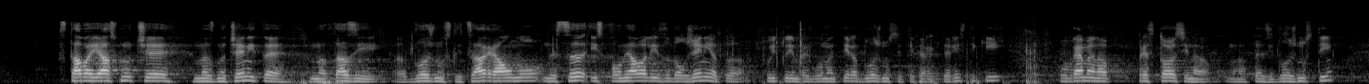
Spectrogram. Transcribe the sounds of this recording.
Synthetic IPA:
st̪avəjasnot͡ʃɛnɐznɐt͡ʃɛnit̪ɛnɐt̪azid̪lˠɤʒnost̪lit̪saɾɛalˠnonɛsəʔispɐlˠnʲjavɐlizɐd̪ɐlˠʒɛniət̪əkoit̪oimɾɛɡlˠɐmɛnt̪iɾəd̪̚d̪lˠɤʒnosit̪ɛxɐɾɐk̚t̪ɛɾist̪ik̟i | povɾɛmɛnɐpɾɛst̪ɔjəsinɐt̪ɛzid̪lˠɤʒnost̪i

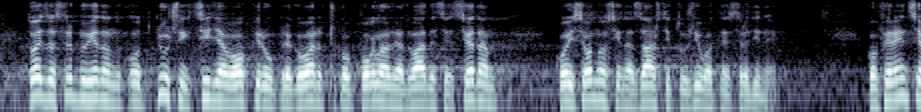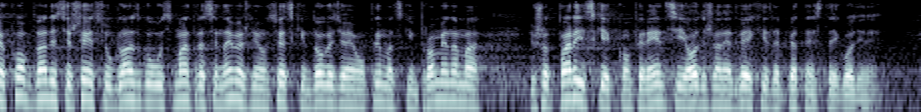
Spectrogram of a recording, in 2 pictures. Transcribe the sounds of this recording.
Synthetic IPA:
t̪oːje̞zasr̩bijuje̞d̪anod̪kʎuːt͡ʃnixt̪siːʎe̞ʋao̞kʋiɾupɾe̞ɡo̞ʋaɾat͡ʃko̞ɡ̚po̞ɡlˠaʋʎad̪ʋaːd̪e̞se̞t̪se̞d̪am | ko̞jiseo̞d̪nosinazaːʃt̪it̪uʒiʋo̞t̪ne̞sɾe̞d̪inḛ | ko̞nfe̞ɾe̞nt̪sijaxo̞pd̪ʋaːd̪e̞set̪ʃe̞ːst̪uɡlˠazɡo̞ʋusmaːt̪ɾase̞najʋaʒnijo̞msje̞t̪skimd̪o̞ɡad͡ʑajimoklimat̪skimpɾo̞me̞nama | jo̞ʃo̞d̪paɾiske̞ko̞nfe̞ɾe̞nt̪sijeo̞d̪r̩ʒane̞d̪ʋeːxiʎad̪epe̞t̪nast̪e̞ɡo̞d̪ḭnḛ

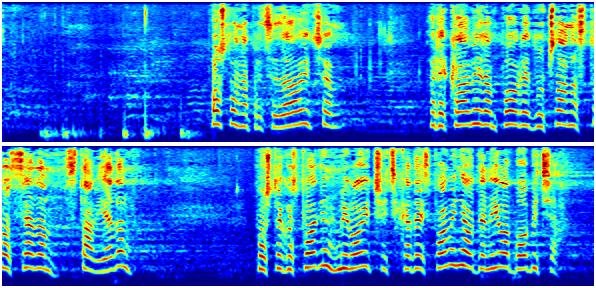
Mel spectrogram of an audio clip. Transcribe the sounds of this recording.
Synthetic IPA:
po̞ʃt̪oanapɾet̪sje̞d̪aːʋajut͡ɕa | ɾe̞klˠamiːɾampo̞ʋɾe̞d̪uːt͡ʃlˠaːnast̪o̞ːse̞d̪amst̪aʋjed̪an | po̞ʃt̪o̞je̞ɡo̞spo̞d̪inmilˠoit͡ʃit͡ɕkad̪aje̞spo̞miɲaod̪aniːlˠabo̞ːbit͡ɕa

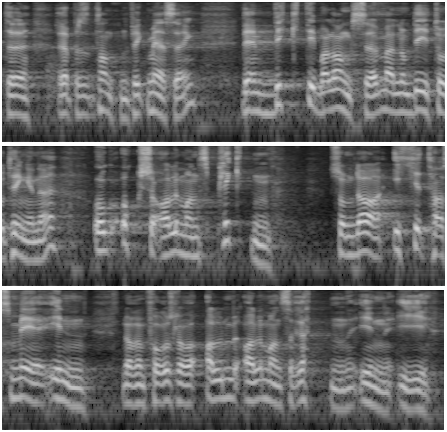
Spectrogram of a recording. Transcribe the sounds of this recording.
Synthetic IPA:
t̪ə | ɾɛpɾəsənt̪ʰɑnt̪n̩fɪkːmɛːsɛɡ | d̪̥ɛææɪnʋɪkt̪ɪbɑlɑŋsəmɛlːɔmd̪ɪt̪ʰuːt̪ʰɪŋːənəʔoːɡɔksɔʔɑlːəmɑnspʰlɪkt̪n | sɔmd̪ɑɪçːət̪ʰɑːsmɛːɪnnɔʁɛnfoːʁəsloːʁʔɑlːəmɑnsʁɛt̪ːn̩ɪnɪ

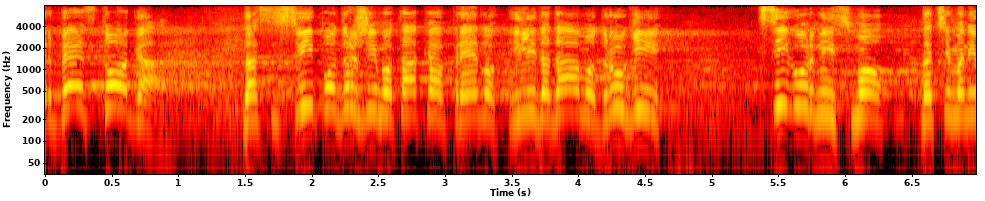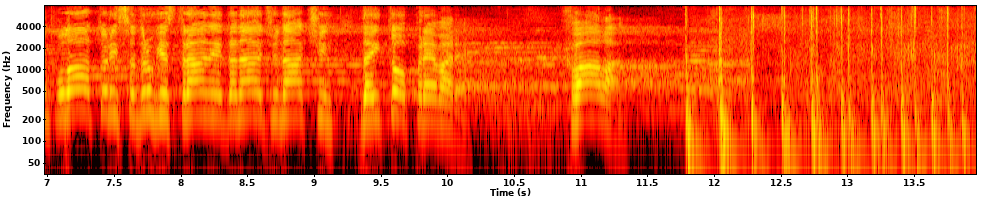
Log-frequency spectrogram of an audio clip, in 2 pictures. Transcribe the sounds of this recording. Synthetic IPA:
jeɾbe̞zt̪o̞ɡa̰d̪asesʋipo̞d̪r̩ʒimo̞t̪akaʋpɾe̞ːd̪lo̞ɡilid̪ad̪aːmo̞d̪ɾuɡi | siɡuɾnismo̞ | d̪at͡ɕe̞manipulˠaːt̪o̞ɾisad̪ɾuɡe̞st̪ɾaːne̞d̪anaːd͡ʑunaːt͡ʃin | d̪ait̪o̞ːpɾe̞ʋaɾḛ | xʋaːlˠa̰

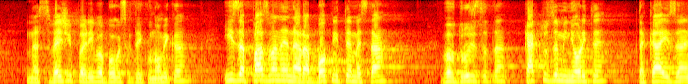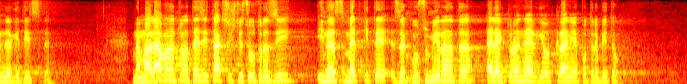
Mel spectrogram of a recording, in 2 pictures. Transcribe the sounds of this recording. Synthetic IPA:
nɐsvɛʒipɐɾivɐvbɤlˠɡəɾskət̪əikonɔmikə | izɐpazvɐnɛnɐɾɐbɔt̪nit̪ɛmɛst̪a | vɐvd̪ɾuʒɛst̪vət̪əkak̚t̪ozɐminʲɔɾit̪ɛ | t̪ɐkaizɐɛnɛɾɡʲɛt̪it̪si̥t̪ɛ | nɐmɐlʲavɐnɛt̪onɐt̪ɛzit̪aksiʃt̪ɛsɛot̪ɾɐziː | nɐsmɛt̪kit̪ɛzɐkonsumiɾɐnət̪əɛlɛk̚t̪ɾoɛnɛɾɡʲiəot̪̚kɾajnijəpot̪ɾɛbit̪ɛ̰lˠ

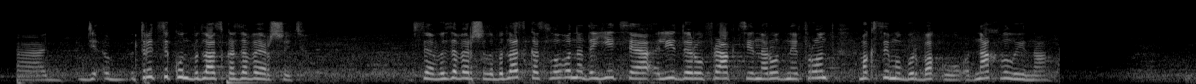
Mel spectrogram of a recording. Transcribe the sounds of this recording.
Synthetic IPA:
t̪ɾɪsekund̪̚bʊd̪lˠɑskɐzɐʋɛrʃɪtʲ | wsɛʋɪzɐʋɛrʃɪlˠɪbʊd̪lˠɑskɐslˠɔʋɔnɐd̪ɐjet͡sʲːɐlʲid̪eɾʊfɾɑkt͡sʲijinɐɾɔd̪nɪjfɾɔnt̪mɐksɪmʊbʊrbɐkuɔd̪nɑxʋɪlˠɪnɐ

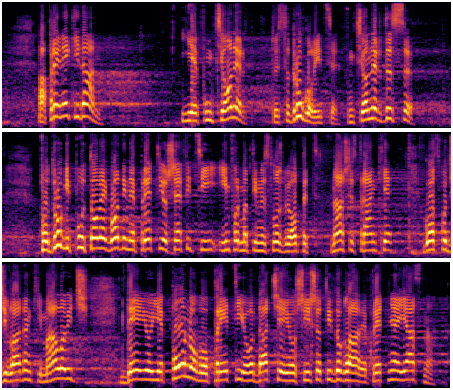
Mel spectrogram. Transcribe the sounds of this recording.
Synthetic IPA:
apɾeːnekid̪aːn | jefuŋkt̪sio̞neɾt̪ojest̪ad̪ɾuɡo̞liːt̪sḛfuŋkt̪sio̞neɾd̪əsə | po̞d̪ɾuɡipuːt̪o̞ʋe̞ɡo̞d̪ine̞pɾeːt̪io̞ʃefit̪siinfo̞ɾmat̪iʋne̞slˠuʒbeo̞pet̪ | naʃe̞st̪ɾaːŋkʰe̞ | ɡo̞spo̞d͡ʑiʋlˠad̪aŋkʰimaːlˠo̞ʋit͡ɕɡd̪e̞jojepo̞no̞ʋo̞pɾe̞ːt̪io̞d̪at͡ɕe̞jo̞ʃiʃat̪id̪o̞ɡlˠaːʋepɾe̞ːt̪ɲajejasna̰

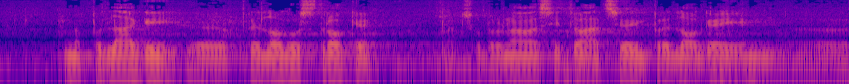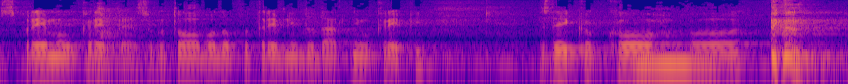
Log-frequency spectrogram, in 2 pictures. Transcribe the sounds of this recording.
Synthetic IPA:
nɐpɔd̪laːɡipɾɛd̪loːɡɔwst̪ɾoːkɛ | pat͡ʃɔbɾɐwnaːʋasit̪uaːt̪sijɔinpɾɛd̪loːɡɛinspɾɛjeːmɔukɾeːpɛzɐɡɔt̪ɔːʋɔboːd̪ɔpɔt̪ɾeːbnid̪ɔd̪aːt̪niukɾeːpi | zd̪ɛjkakʰo

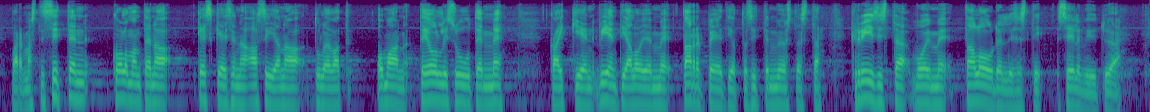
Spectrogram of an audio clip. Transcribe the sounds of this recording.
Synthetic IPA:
ʋɑ̰rmɑst̪issit̪ːenkolmɑnt̪enɑkeskeisenæɑsiɑnɑt̪uleʋɑt̪ | omɑnt̪eolːisuːt̪emːe | kɑikːienʋient̪iɑlojemːet̪ɑrpeːt̪jot̪ːɑsit̪ːemmyøst̪æst̪ækriːsist̪æʋo̞imːet̪ɑloudelːisest̪iselʋiːt̪yæ

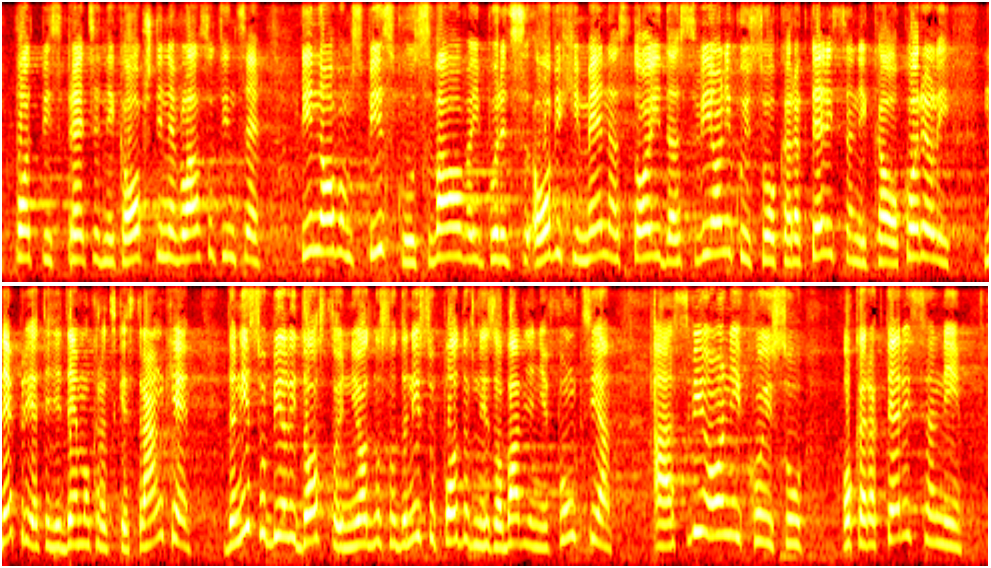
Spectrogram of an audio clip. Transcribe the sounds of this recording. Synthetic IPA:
po̞t̪̚pispɾe̞ːt̪sʲje̞d̪nikao̞pʃt̪ine̞ʋlˠasot̪int̪se̞ | inao̞ʋo̞mspiskusʋapoɾed̪so̞ʋiximenast̪o̞jid̪asʋio̞niko̞jisuokaɾakt̪e̞ɾisanikao̞ko̞ɾeli | ne̞pɾijat̪e̞ʎid̪e̞mo̞kɾat̪ske̞st̪ɾaŋke̞ | d̪aniːsubiːlid̪o̞ːst̪o̞jnio̞d̪no̞sno̞d̪aniːsupo̞d̪o̞bnizaobaʋʎeɲe̞fuŋk̚t̪sija | asʋio̞nikʰo̞jisu | okaɾakt̪e̞ɾisani

